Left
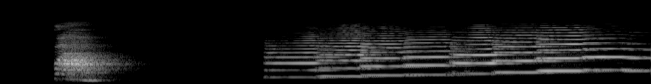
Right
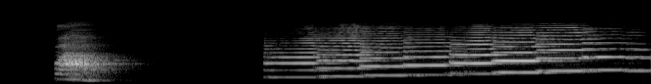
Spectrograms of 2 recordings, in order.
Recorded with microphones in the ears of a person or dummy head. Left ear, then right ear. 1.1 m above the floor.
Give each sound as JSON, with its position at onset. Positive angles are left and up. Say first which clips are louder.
{"t": 0.5, "sound": "a shout", "louder": "right 1 dB", "side_deg": 60, "distance_m": 1.8}
{"t": 2.6, "sound": "a trumpet", "louder": "right 3 dB", "side_deg": -70, "distance_m": 2.0}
